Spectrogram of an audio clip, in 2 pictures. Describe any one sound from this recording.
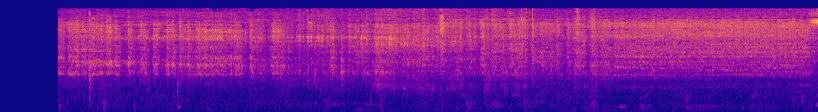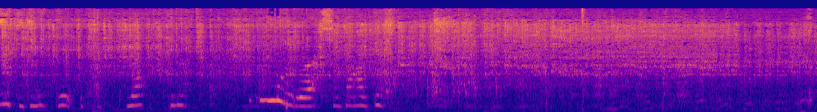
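A toy train whirs along its track.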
